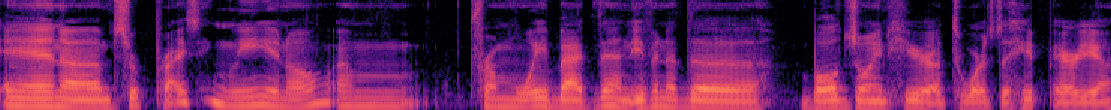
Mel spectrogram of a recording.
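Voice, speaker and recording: A man with a non-native accent speaks at a fairly slow pace and fairly high pitch, with ordinary pitch variation. The recording is very clean, with a silent background. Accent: noticeable non-native English. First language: not English. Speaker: toy collector reviewer. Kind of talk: product review. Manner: halting, many fillers.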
